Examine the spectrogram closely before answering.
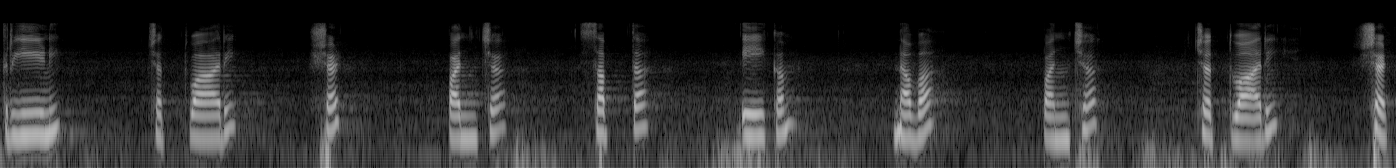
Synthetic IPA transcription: t̪ɾiːɳi | t͡ʃɐt̪ʋaːɾi | ʃɐʈ̚ | pɐɲt͡ʃɐ | sɐp̚t̪ɐ | eːkɐm | nɐʋɐ | pɐɲt͡ʃɐ | t͡ʃɐt̪ʋaːɾi | ʃɐʈ̚

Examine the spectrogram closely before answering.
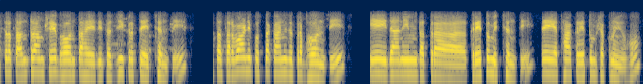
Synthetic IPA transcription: t̪ɐt̪ɾɐt̪ɐnt̪ɾaːmʂeːbʱɐʋɐnt̪ɐɦɐjɐd̪isɐd͡ʒʋiːkɾɪt̪ːeɐtːt͡ʃʰɐnt̪i | ɐt̪ɐsɐɾʋaːɳipust̪ɐkaːnit̪ɐt̪ɾɐbʱɐʋɐnt̪i | eːid̪aːniːmt̪ɐt̪ɾɐkɾeːt̪umitːʃʰɐnt̪it̪eːjɐt̪ʰaːkɾeːt̪umʃɐknujuɦu

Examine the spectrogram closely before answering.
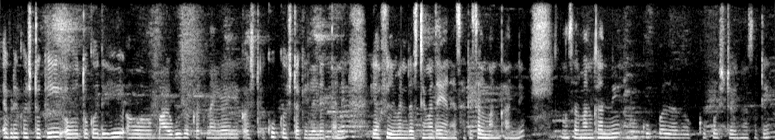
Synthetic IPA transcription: eʋɽekəʂʈəkiːt̪okəd̪ʱiɦiːbaɭɡuːɕəkət̪naɦieɦekəʂʈəkʰuːb̚kəʂʈəkelelet̪ːanejafilmiɳɖəsʈɾiməd̪ʱjejeɽ̃jasaʈʰiːsəlmankʰanːiːsəlmankʰanːiːkʰuːpəkʰuːpkəʂʈəɦeɳ̃jasaʈʰiː

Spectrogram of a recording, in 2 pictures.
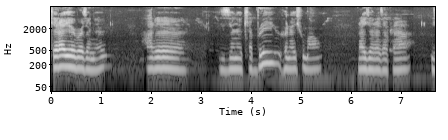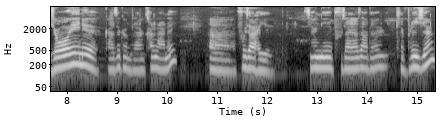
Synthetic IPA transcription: kʰeɾajɯbɯzɯŋɯ | aɾɯ | zɯnɯkʰebɾiɦɯnajsumaw | ɾajzɔɾazakʰɾa | zɔjenɯɡazɯkʰɯmzaŋkʰaɾnanɯj | pʰuzaɦɯjɯ | zɯŋnipʰuzajazadɯkʰebɾizɯ

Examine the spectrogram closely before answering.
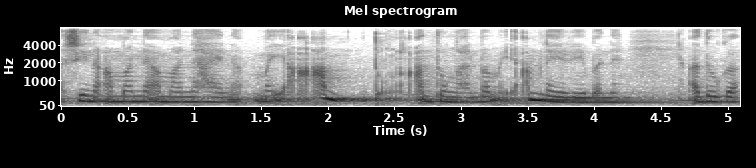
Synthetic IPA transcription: ɐsinɐʔɐmanːɐʔɐmanːɐɦajnɐ̰mɐjamtɔ̰ŋant̪ɔŋanbɐmɐ̰jamlɐjɾebɐne | ɐ̰duɡɐ

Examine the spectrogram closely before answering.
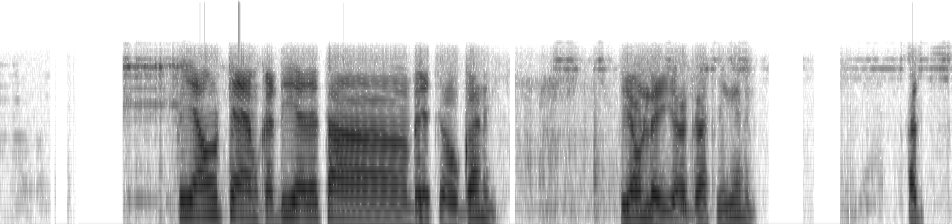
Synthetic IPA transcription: piːaːũːʈɛːmkəɖiːaːd̪eːt̪ãːbeːt͡ʃoːɡaːnĩː | piːaːũːləiːaːɡaːʈʰiːkɛːnĩː | ə

